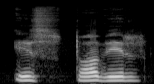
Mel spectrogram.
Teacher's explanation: آگے لفظ ہے اصطابر، اب اس میں صاد اور طا حروف مستعلیہ میں سے ہیں، ان کو ہم پر پڑھیں گے اور را ساکن سے پہلے با کے نیچے زیر ہے تو اس کو باریک رکھیں گے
